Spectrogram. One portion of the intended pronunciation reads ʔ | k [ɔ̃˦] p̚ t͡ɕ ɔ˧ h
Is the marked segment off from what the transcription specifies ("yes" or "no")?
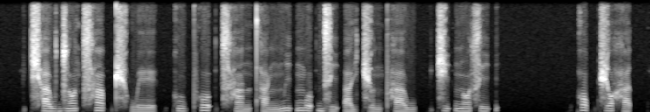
yes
